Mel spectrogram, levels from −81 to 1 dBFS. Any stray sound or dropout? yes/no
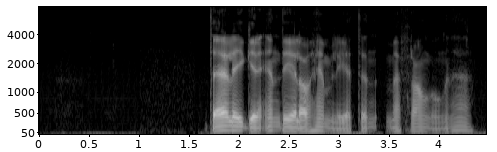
no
